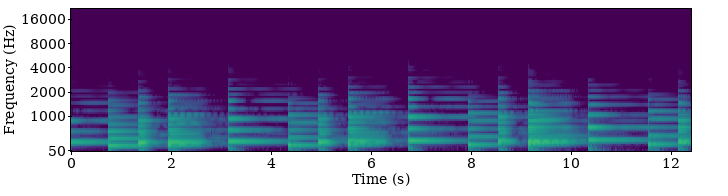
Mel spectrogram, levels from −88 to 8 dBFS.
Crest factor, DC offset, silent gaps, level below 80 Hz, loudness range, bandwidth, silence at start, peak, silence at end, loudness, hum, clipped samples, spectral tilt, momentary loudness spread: 18 dB; under 0.1%; none; -60 dBFS; 3 LU; 3.2 kHz; 0 s; -12 dBFS; 0 s; -32 LUFS; none; under 0.1%; -9 dB/octave; 12 LU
